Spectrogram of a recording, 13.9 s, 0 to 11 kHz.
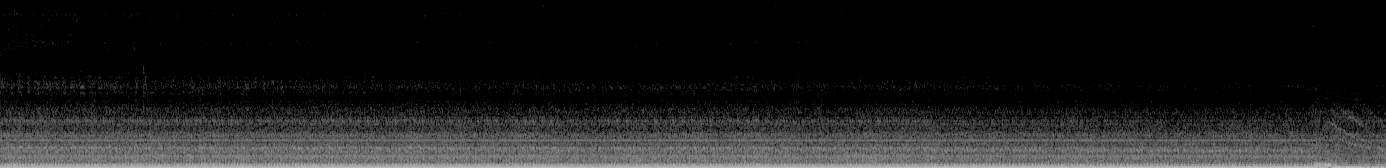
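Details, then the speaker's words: Triumph Speed Triple 1050 at idle while throttle body number 1 is adjusted to match 2 and 3 using Dealertool: steady low triple throb with only slight shifts in air pressure tone; idle during throttle balancing. "As I'm adjusting number 1, you can sometimes hear the air pressure changing ever so slightly."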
